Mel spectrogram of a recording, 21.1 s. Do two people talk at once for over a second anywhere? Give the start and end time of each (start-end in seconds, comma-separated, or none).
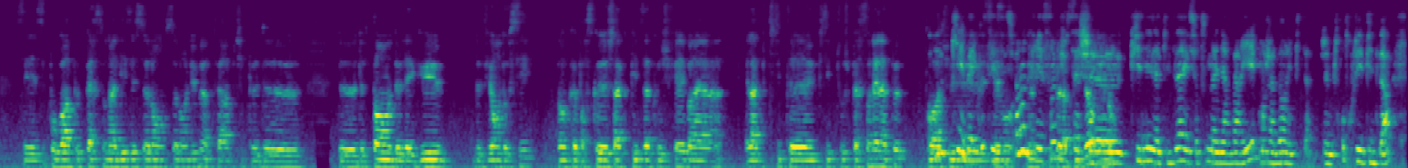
14.0-16.8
